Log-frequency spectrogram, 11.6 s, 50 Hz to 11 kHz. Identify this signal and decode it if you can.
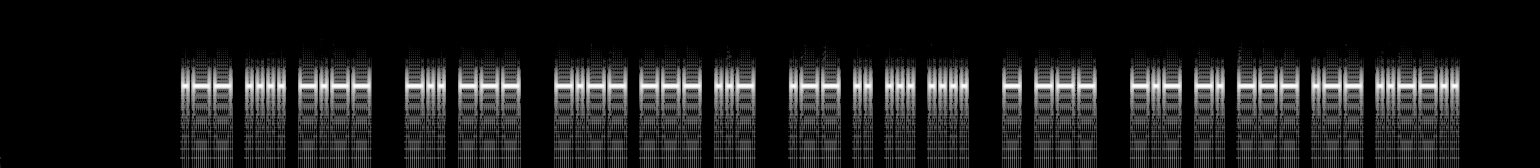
Morse code, heard as a keyed tone, about 30 wpm, 700 Hz. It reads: WHY DO YOU WISH TO KNOW?
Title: Sentences from Top 1600 Words 30wpm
